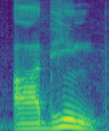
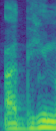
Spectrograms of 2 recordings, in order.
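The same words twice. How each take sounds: First: "आधीन" with a long aa at the start; "आधीन" said with a long आ, as the mistake; wrong long vowel. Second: "अधीन" with a short a at the start; "अधीन" said with a short अ, as the correct form; correct short vowel. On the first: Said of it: "आधीन नहीं होता है". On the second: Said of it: "अधीन होता है". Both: Shown as a demonstration.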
